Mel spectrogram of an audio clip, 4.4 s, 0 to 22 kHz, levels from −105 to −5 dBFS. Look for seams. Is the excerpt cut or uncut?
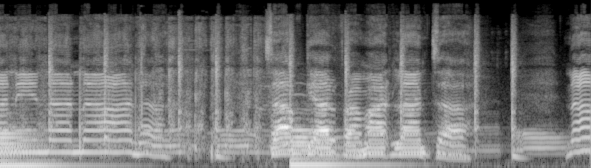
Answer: uncut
